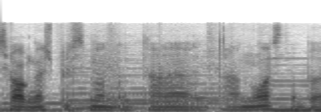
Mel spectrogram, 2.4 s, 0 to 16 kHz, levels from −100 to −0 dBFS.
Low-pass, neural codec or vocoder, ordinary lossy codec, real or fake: 7.2 kHz; codec, 16 kHz, 6 kbps, DAC; MP3, 96 kbps; fake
